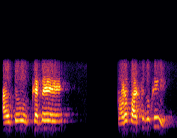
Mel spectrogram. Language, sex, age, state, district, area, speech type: Odia, male, 60+, Odisha, Dhenkanal, rural, conversation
